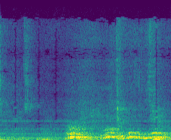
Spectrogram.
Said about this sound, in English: Dog agrees. See how that works? Even the dog is agreeing with me. This is bad when the animals start to agree with me. Again, he's telling me to preach it.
